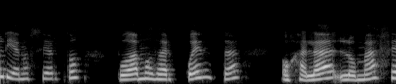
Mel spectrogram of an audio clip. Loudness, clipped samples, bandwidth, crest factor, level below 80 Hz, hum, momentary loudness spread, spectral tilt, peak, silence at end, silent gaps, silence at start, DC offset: -23 LUFS; under 0.1%; 6.6 kHz; 16 dB; -70 dBFS; none; 11 LU; -8 dB/octave; -8 dBFS; 0 s; none; 0 s; under 0.1%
